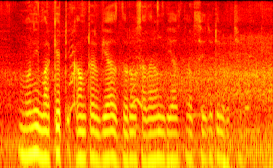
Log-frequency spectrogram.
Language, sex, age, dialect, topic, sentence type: Magahi, male, 25-30, Northeastern/Surjapuri, banking, statement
